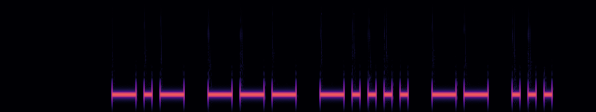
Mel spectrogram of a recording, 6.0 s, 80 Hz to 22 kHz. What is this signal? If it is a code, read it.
Morse code, heard as a keyed tone, about 15 wpm, 700 Hz. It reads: KO6MS
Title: USA Call Signs - 5 Characters - Repeated 2x - 15wpm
